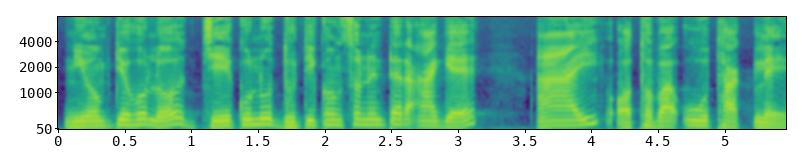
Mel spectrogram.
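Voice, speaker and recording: A man's voice: medium pitch, steady tone, normal speed, mellow, no room sound, dull audio. A man teaching English spelling rules to pupils, patiently repeating each step and stopping to check they understood. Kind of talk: scripted teaching narration.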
